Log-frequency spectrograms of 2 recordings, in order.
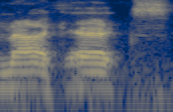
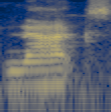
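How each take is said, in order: First: The name is said as two separate parts. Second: The name is said as one syllable.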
